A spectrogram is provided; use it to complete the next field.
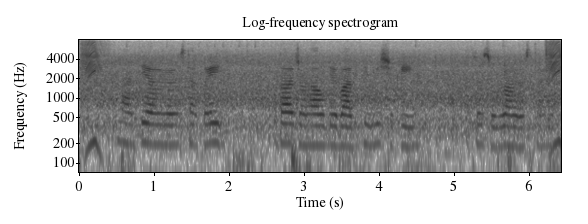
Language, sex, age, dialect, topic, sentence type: Hindi, female, 31-35, Kanauji Braj Bhasha, banking, statement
